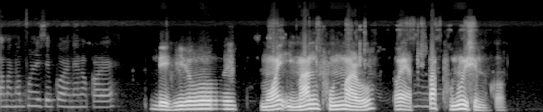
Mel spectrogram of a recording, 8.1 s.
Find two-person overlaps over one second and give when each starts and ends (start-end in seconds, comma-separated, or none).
none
